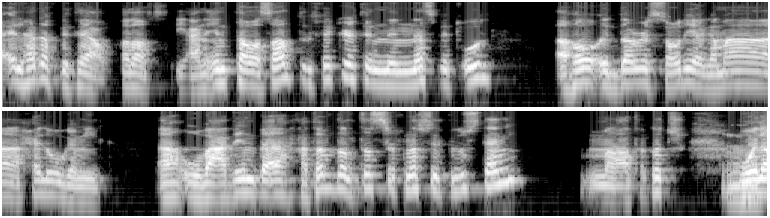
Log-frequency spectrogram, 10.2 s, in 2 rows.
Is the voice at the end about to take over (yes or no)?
no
